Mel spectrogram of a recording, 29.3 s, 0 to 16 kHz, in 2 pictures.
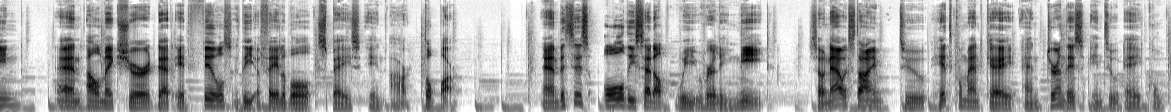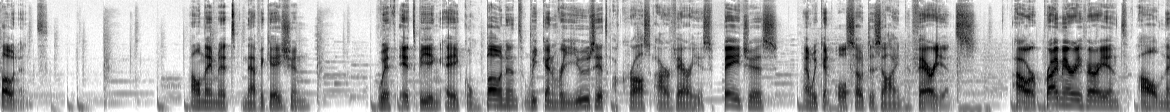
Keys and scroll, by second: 2.6 1, 2.9 f, 3.5 Return, 4.5 super+-, 7.4 z, 8.3 space, 14.9 super+k, 15.8 Down, 16.3 Return, 17.1-18.4 typing, 19.1 Return, 22.2 super+-.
